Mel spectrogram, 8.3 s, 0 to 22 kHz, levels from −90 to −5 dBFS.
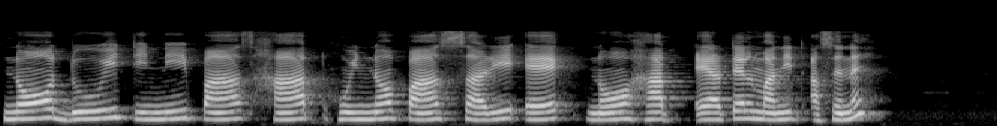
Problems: background sounds at intervals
